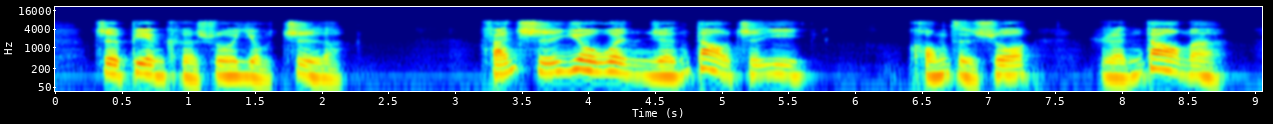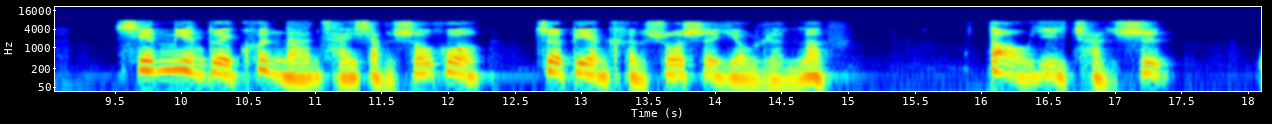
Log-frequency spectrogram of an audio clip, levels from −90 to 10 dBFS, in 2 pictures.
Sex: male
